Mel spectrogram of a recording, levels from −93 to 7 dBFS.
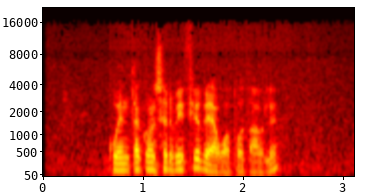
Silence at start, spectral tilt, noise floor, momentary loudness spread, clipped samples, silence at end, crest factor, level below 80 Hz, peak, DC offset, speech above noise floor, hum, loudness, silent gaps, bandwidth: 0.65 s; -5 dB/octave; -54 dBFS; 10 LU; under 0.1%; 0.75 s; 20 dB; -60 dBFS; -6 dBFS; under 0.1%; 29 dB; none; -25 LUFS; none; 16.5 kHz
